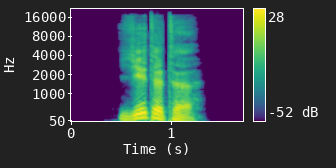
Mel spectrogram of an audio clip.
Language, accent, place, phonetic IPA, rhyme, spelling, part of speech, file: German, Germany, Berlin, [ˈjɛːtətə], -ɛːtətə, jätete, verb, De-jätete.ogg
- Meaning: inflection of jäten: 1. first/third-person singular preterite 2. first/third-person singular subjunctive II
